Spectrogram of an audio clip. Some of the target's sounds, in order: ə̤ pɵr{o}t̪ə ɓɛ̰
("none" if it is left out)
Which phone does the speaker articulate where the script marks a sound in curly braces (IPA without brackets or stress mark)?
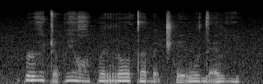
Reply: o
